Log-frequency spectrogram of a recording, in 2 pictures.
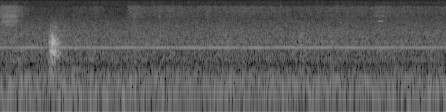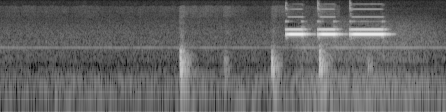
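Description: A sublimation heat press sounds its finished alert: a few faint clicks, then a run of four loud, evenly spaced electronic beeps near the end over a low hum.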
